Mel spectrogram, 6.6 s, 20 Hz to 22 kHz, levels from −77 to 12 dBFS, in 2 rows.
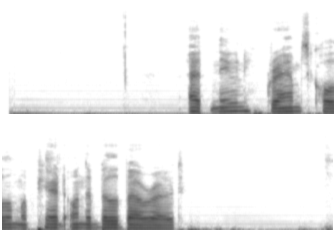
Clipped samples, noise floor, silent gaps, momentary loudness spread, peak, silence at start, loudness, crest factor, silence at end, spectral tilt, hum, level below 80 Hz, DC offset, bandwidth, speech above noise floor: under 0.1%; -48 dBFS; none; 13 LU; -2 dBFS; 0.05 s; -19 LUFS; 18 dB; 0 s; -8 dB/octave; none; -34 dBFS; under 0.1%; 10.5 kHz; 30 dB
